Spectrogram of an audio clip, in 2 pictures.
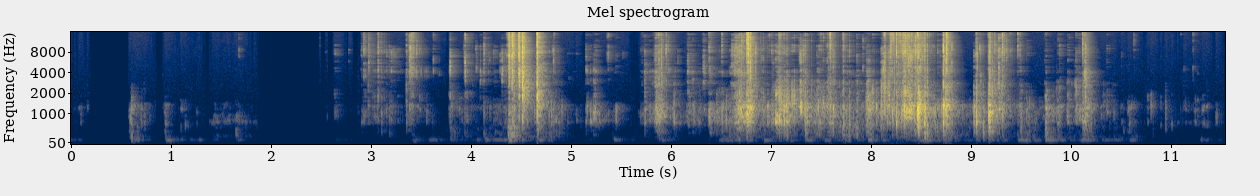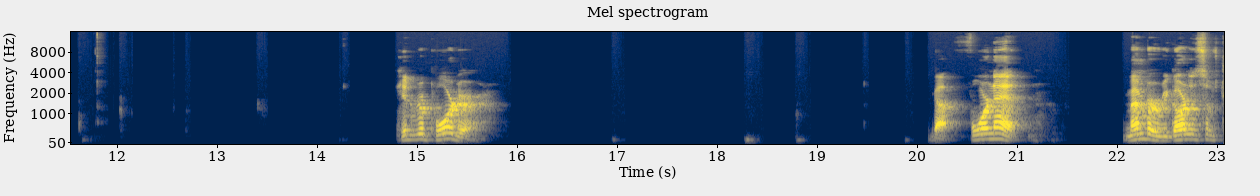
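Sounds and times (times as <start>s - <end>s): wrappers crinkling and tearing: 2.9s - 10.4s.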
